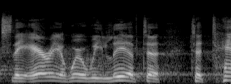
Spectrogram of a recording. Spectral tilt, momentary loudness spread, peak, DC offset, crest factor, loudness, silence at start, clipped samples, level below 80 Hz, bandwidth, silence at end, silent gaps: -4.5 dB/octave; 7 LU; -6 dBFS; under 0.1%; 14 dB; -21 LUFS; 0 s; under 0.1%; -68 dBFS; 11.5 kHz; 0 s; none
